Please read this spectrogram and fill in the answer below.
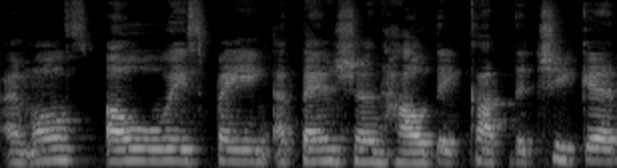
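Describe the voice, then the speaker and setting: At a fairly slow pace, a woman of medium pitch talks in monotone, flat intonation. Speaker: drummer. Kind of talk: casual interview. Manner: halting.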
